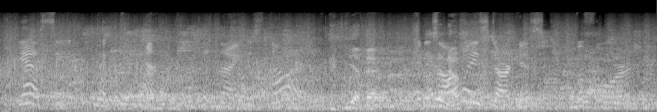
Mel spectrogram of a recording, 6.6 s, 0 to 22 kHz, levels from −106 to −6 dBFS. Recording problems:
murmuring crowd; very loud; throughout; 1 dB above the speech

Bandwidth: 13.5 kHz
